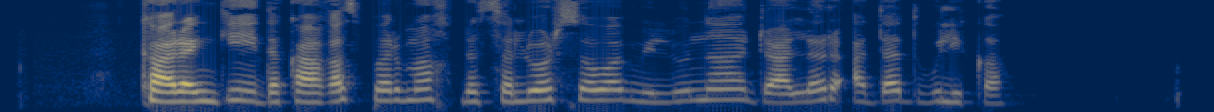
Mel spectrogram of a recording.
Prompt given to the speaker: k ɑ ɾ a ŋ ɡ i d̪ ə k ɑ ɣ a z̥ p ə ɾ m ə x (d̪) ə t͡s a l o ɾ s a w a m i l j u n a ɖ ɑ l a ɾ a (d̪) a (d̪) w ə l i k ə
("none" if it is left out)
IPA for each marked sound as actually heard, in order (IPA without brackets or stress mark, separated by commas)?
d̪, d̪, d̪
